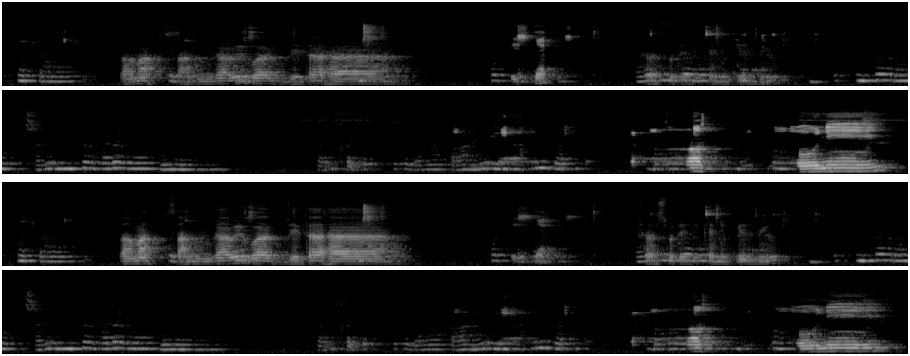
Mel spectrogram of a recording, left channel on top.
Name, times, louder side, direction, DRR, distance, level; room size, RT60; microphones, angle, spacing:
voice 1, 0.2-0.7 2.3-2.5 3.6-3.7 4.9-5.7 6.3-7.1 8.5-11.3 12.2-12.6 13.1-14.7 15.5-16.0 16.8-16.9, left 1 dB, 5° right, 3 dB, 0.4 m, -41 dB
voice 2, 1.2-4.1 6.4-7.8, right 4 dB, 65° right, 7 dB, 0.4 m, -36 dB
voice 3, 5.1-5.5 14.0-14.3 15.3-16.1 16.8-17.9, left 7 dB, 70° left, 12 dB, 0.3 m, -27 dB
4.1 x 3.0 x 3.5 m, 0.66 s
head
